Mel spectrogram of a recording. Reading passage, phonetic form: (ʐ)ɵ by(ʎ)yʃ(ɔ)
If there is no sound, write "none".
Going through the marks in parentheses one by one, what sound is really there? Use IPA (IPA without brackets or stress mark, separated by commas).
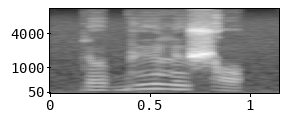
ɾ, l, ɔ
